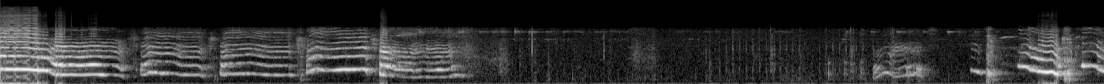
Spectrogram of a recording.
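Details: Honey, a singing dog, howls in a series of short, wavering rising-and-falling notes for nearly five seconds. Quiet held keyboard tones follow, then a fresh burst of yipping howls near the end.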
